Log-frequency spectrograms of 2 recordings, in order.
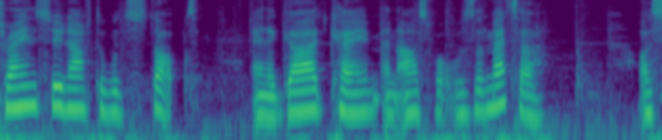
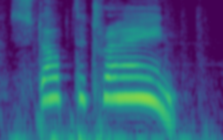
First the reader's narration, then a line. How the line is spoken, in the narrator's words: called out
